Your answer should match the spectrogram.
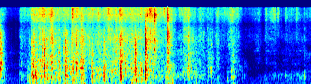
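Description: Hand rummaging in a cloth drawstring bag of small paper slips: a dense, crackly rustle of paper and fabric with many small clicks, dying away after about three and a half seconds.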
